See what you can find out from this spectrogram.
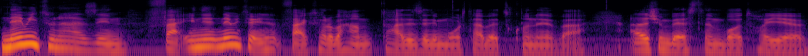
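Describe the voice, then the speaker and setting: Very fast speech from a man, his pitch variation ordinary. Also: medium pitch for a man. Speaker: podcast host. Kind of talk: solo podcast monologue.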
